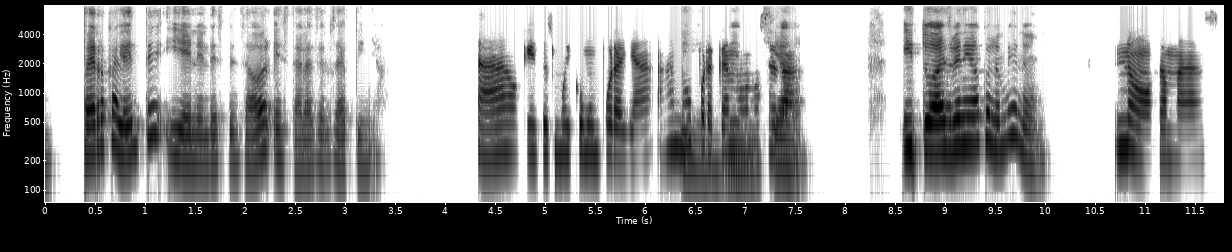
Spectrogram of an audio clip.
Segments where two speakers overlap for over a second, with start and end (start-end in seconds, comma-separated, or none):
6.3-7.6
